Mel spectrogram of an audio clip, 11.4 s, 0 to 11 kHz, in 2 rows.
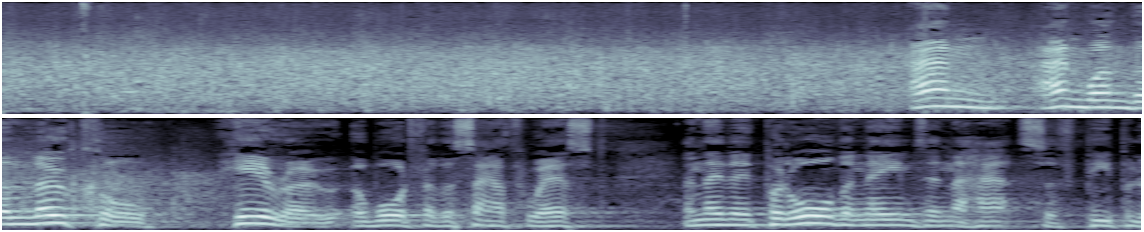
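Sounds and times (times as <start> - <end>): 
audience applause at a candlelit carol evening: 0.0 - 7.1
speech: 4.6 - 11.3.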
